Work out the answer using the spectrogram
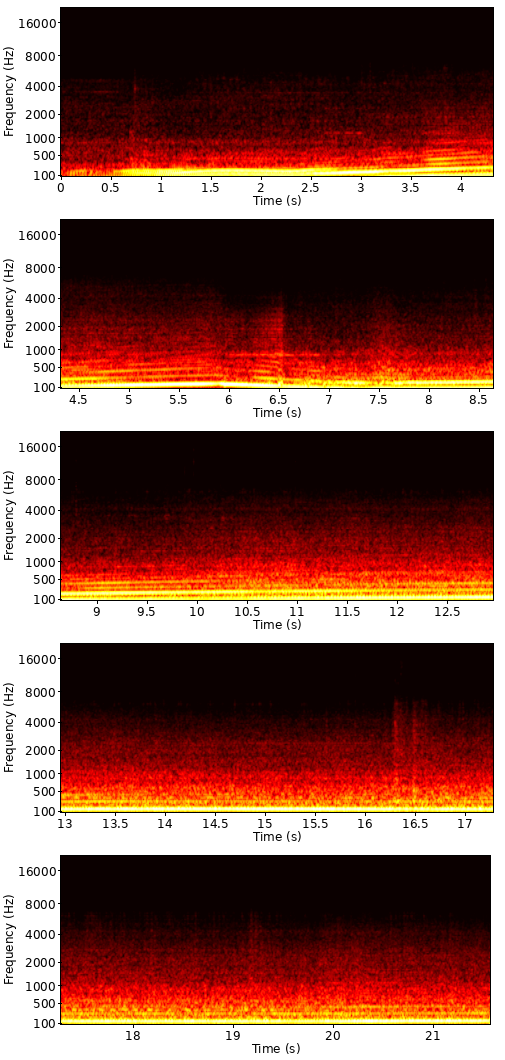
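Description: Suzuki Forsa's engine accelerating hard through the gears, heard from inside the car: the engine note climbs, drops at a shift about two and a half seconds in, climbs again, falls away about six seconds in, then rises slowly and settles into a steady drone at cruising speed.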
